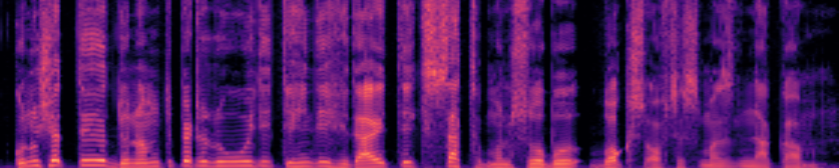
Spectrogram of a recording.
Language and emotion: Kashmiri, neutral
